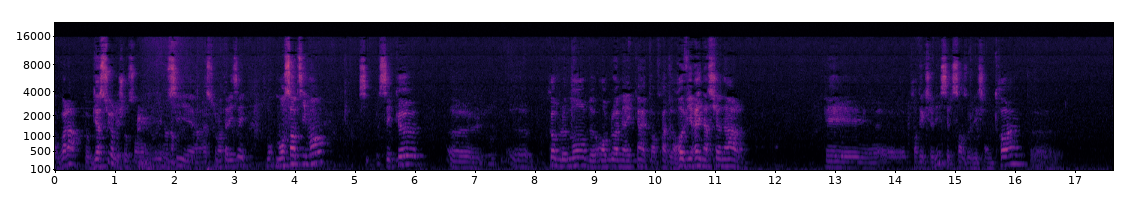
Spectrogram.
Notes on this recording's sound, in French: Désolé pour la mauvaise qualité sonore, la carte de mémoire du micro qui devait assurer la qualité s'est vite retrouvée saturée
